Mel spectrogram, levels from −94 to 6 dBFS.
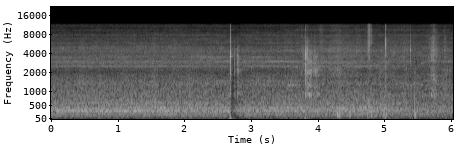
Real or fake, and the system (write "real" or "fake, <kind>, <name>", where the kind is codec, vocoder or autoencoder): fake, autoencoder, DAC-VAE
